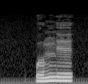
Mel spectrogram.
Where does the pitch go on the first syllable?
rising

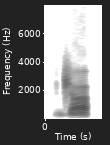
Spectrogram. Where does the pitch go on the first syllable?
rising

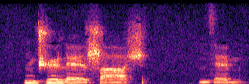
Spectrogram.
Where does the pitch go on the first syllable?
high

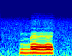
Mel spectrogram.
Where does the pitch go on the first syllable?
high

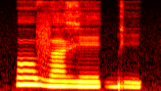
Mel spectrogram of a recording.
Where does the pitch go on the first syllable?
high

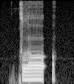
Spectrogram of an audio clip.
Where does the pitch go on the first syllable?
falling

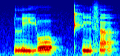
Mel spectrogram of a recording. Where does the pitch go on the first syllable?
low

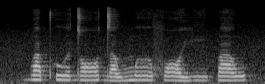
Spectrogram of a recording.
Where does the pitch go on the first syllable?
falling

